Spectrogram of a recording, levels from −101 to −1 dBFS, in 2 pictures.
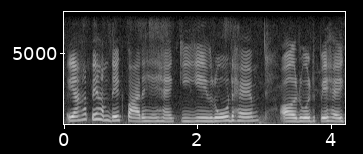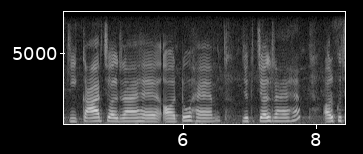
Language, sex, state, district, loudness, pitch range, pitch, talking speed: Hindi, female, Chhattisgarh, Kabirdham, -30 LUFS, 230-265 Hz, 240 Hz, 205 wpm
